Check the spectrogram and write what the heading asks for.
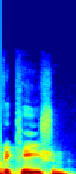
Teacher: Time, I will go on vacation, accent tonique qui est sur la syllabe précédant le shun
